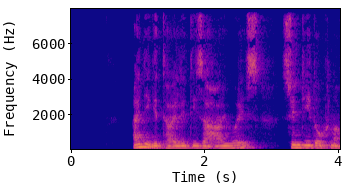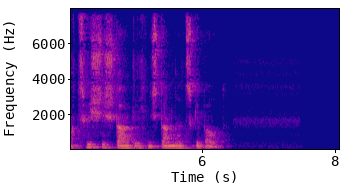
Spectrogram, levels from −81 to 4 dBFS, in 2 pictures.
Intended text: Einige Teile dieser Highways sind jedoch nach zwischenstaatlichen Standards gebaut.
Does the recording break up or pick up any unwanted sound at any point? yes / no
no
